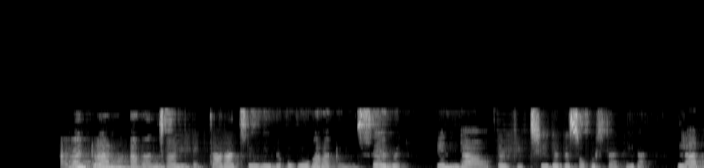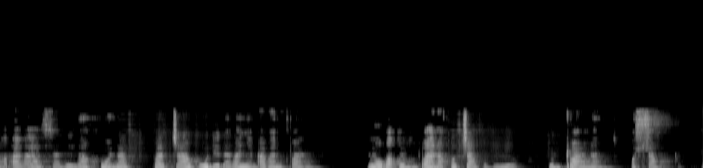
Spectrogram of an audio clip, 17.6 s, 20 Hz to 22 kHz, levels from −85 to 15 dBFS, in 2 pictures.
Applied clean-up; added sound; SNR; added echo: neural mask model DeepFilterNet 3.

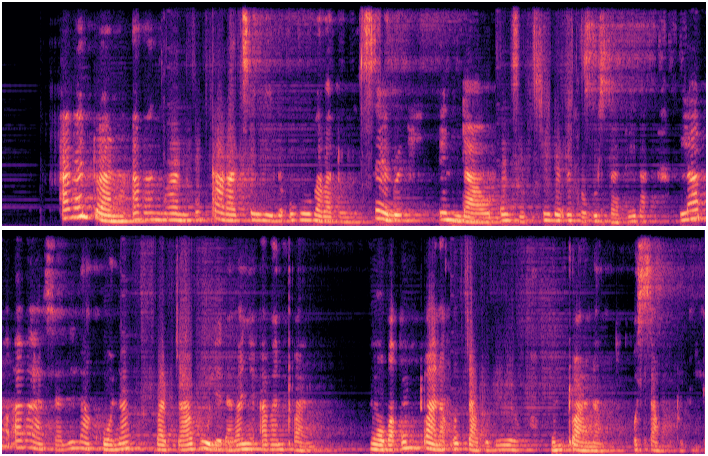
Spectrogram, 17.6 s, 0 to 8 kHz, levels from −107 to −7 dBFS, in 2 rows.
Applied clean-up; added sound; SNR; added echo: neural separator model SepFormer DNS4.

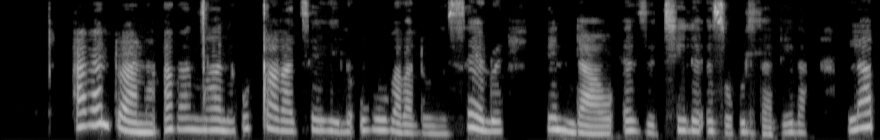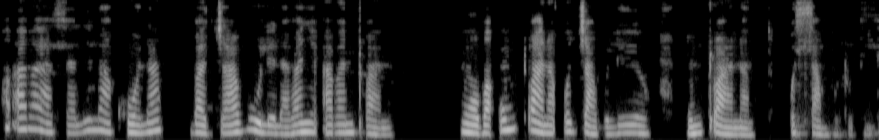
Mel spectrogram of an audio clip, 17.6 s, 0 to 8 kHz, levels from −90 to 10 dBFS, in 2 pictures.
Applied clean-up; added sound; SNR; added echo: none; none; none; none.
